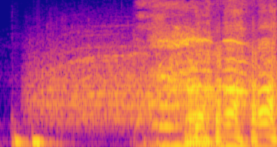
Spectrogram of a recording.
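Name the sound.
fake applause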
